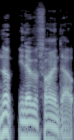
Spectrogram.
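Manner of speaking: put-on laughing while speaking. Retelling a parent's reply after a film's cliffhanger: imitating dad laughing while talking. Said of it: "my dad just laughing and going".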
